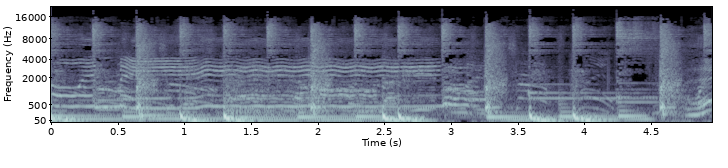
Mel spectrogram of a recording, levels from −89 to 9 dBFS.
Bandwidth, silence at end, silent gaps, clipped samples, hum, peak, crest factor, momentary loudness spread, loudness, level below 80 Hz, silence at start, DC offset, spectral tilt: 18 kHz; 0 s; none; under 0.1%; none; 0 dBFS; 16 dB; 3 LU; -18 LUFS; -24 dBFS; 0 s; under 0.1%; -4 dB/octave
